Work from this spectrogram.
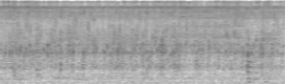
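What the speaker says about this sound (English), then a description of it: "and it will continue to boil." Stock for a mushroom risotto boils in a pan on a high hob, a steady close bubbling and gentle roiling that stays even throughout, with no talking.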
